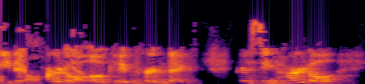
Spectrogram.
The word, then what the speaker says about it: Haertl: Haertl. Haertl.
